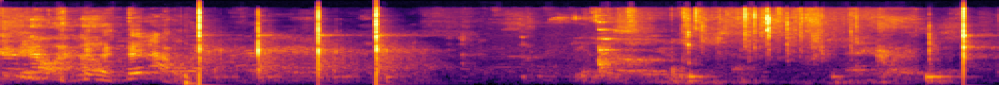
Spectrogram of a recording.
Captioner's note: gavel knocking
